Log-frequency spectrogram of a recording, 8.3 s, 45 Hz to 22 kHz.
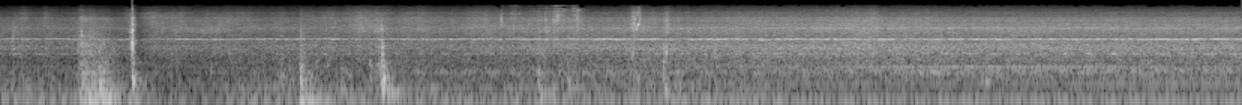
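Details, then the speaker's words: BMW 750Li after transmission repair, first start and drive, warm idle: a thin, steady high whistle that never changes pitch, louder at idle, heard from the rear of the engine; excess crankcase pressure escaping. "so it sounds like the whistling is coming from the back of the engine it's hard to tell"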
